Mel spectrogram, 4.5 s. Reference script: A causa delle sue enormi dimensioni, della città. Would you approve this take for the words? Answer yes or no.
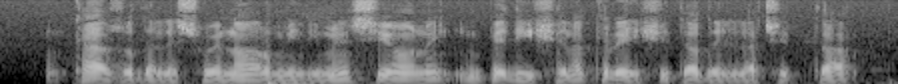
no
